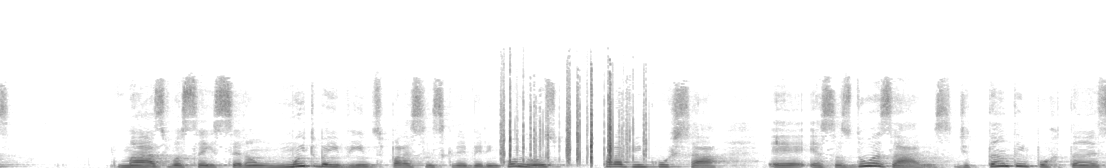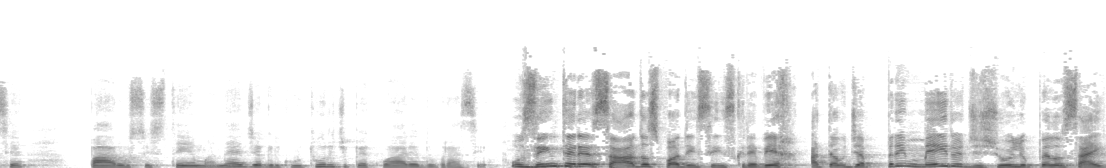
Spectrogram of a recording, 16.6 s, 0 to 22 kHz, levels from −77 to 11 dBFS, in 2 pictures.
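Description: From 3.75 to 4.90 s, cable scratch noise rustles over the sound at about 5 dB below it, likely from a worn cable or connector being moved so its contact resistance jumps. A spectrogram shows ragged broadband streaks, and the waveform thickens unevenly.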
